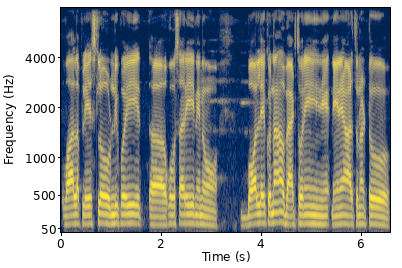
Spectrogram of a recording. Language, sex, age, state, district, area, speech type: Telugu, male, 18-30, Telangana, Nalgonda, urban, spontaneous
